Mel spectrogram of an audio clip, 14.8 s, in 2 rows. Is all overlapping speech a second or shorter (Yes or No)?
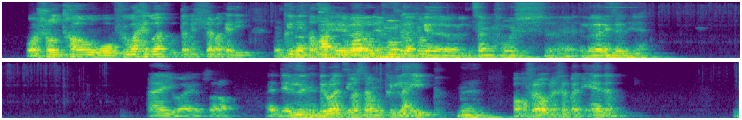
No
